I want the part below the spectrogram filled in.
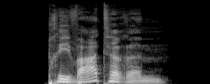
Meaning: strong dative masculine/neuter singular comparative degree of privat
- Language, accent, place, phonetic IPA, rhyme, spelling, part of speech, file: German, Germany, Berlin, [pʁiˈvaːtəʁəm], -aːtəʁəm, privaterem, adjective, De-privaterem.ogg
